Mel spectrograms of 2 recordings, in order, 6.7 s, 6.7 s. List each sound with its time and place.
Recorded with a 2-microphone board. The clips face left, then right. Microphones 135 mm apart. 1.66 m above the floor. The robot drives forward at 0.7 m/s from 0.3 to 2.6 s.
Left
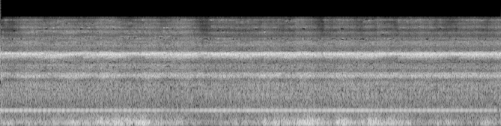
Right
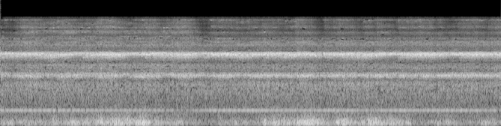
0.0 s an insect: 80° right, 2.5 m; by 6.7 s 55° right (ahead or behind), 3 m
